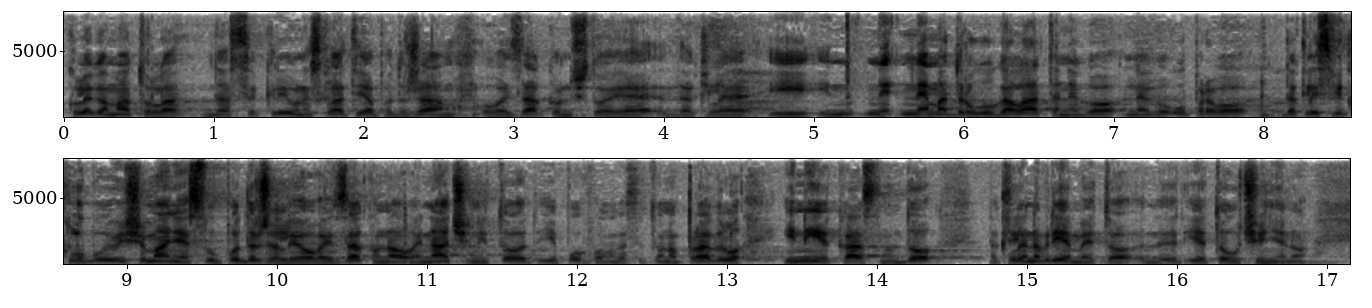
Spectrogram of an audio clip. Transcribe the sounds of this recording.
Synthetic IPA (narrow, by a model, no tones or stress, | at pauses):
ko̞leɡamat̪ulad̪ase̞kɾiːʋonojsklˠaːt̪ijaːpod̪r̩ʒaːʋamo̞ʋajzaːko̞nʃt̪o̞jed̪akle̞inne̞ːmad̪ɾuɡoɡalˠaːt̪ane̞ɡo̞ne̞ɡo̞upɾaʋo̞d̪akleisʋiklˠuːboʋiʋiʃemaɲe̞supo̞d̪r̩ʒalio̞ʋajzaːkonːao̞ʋajnaːt͡ʃinit̪oːje̞po̞xʋalˠnod̪aset̪o̞ːnapɾaʋilˠo̞inije̞kasnod̪o̞ | d̪̥akle̞naʋɾje̞mejet̪ojet̪o̞ut͡ʃiɲeno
